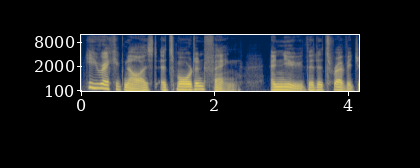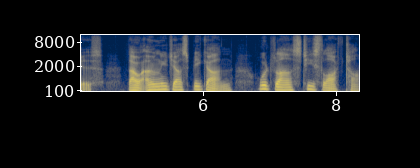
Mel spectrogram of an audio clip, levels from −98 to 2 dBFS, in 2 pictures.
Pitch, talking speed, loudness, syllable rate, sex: 125 Hz, 130 wpm, -17 LUFS, 4.1 syllables/s, female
